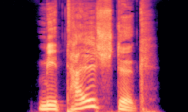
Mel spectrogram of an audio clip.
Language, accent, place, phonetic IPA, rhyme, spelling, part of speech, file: German, Germany, Berlin, [meˈtalˌʃtʏk], -alʃtʏk, Metallstück, noun, De-Metallstück.ogg
- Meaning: piece of metal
